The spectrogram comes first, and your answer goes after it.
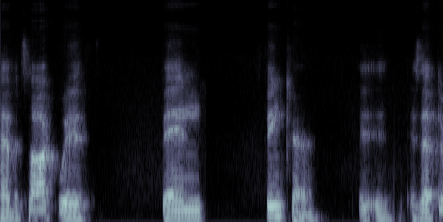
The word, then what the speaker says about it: Finke: And we're going to have a talk with Ben FINKE. Is that the right way to pronounce it?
